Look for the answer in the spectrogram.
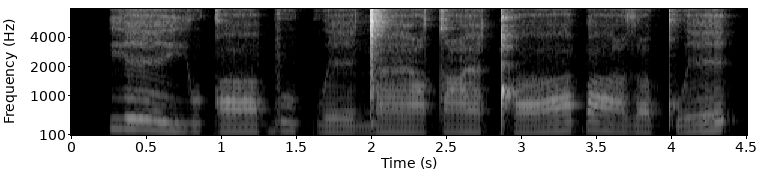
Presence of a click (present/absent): present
